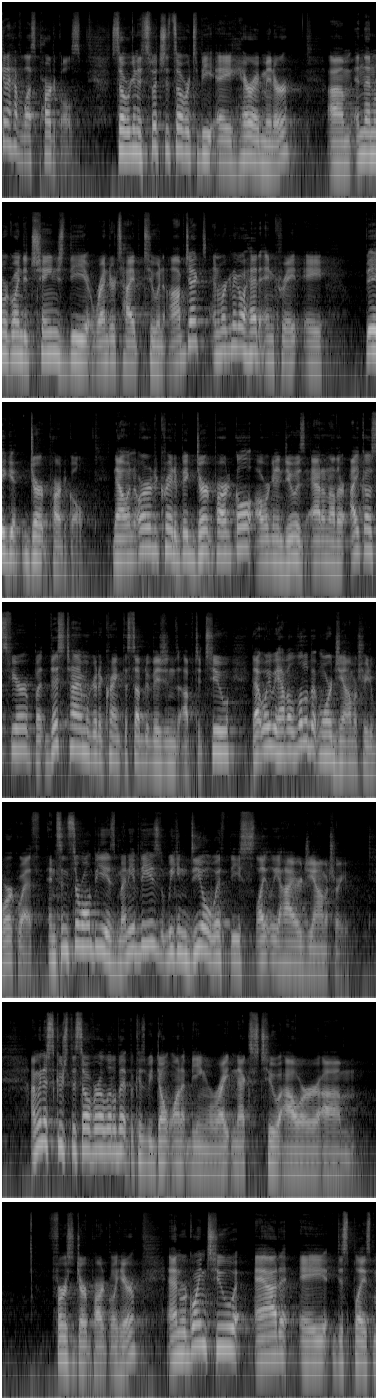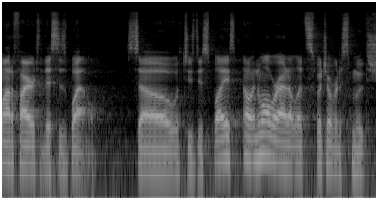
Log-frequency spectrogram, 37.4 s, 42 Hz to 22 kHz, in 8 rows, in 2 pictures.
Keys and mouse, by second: 1.7-3.5 drag, 6.4-8.0 drag, 8.8-9.7 drag, 10.5 shift+a, 16.4-18.3 drag, 23.8-26.5 drag, 28.9-29.2 middle drag, 29.4 middle drag, 32.6-34.6 drag, 37.0-37.4 drag.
